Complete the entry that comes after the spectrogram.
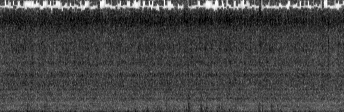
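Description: Passenger train running along the track, heard from a coach door: a steady rumble of wheels on the rails and the moving carriage.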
